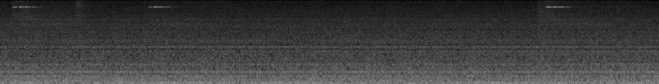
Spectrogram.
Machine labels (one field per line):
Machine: fan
